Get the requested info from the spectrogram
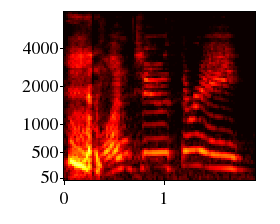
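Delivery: very high-pitched, mocking, sarcastic voice. Counting to three while holding a button as told: sarcastic counting. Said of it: "I love that sarcastic one".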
